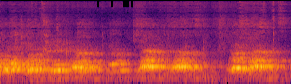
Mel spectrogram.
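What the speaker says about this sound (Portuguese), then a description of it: "Tem alguns latidos aí, pessoal, que eu tenho umas cachorrinhas aqui" Small female dogs bark in a house, several muffled bursts of yapping in a rough rhythm, moderately close and somewhat dulled as if from another room.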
